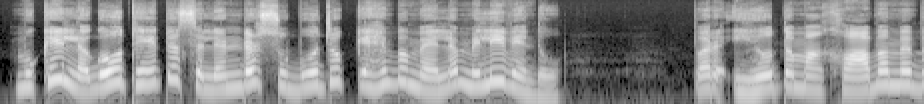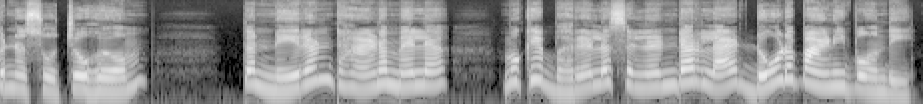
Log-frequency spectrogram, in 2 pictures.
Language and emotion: Sindhi, surprised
